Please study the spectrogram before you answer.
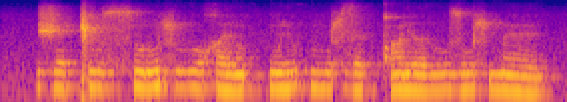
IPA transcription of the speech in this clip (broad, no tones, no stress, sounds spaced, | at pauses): ʒ ɛ ǁ u z s õ ɾ ũ ɬ ɣ u χ ɛ ɾ õ θ p ũ ɾʲ u θ m u ɬ z ɛ θ qʼ ũ ɾʲ ɜ ɣ u z u ɬ m ɛ̃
